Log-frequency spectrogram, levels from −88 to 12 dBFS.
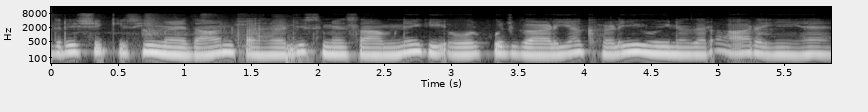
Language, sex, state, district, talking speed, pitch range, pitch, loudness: Hindi, male, Jharkhand, Ranchi, 175 wpm, 140-165 Hz, 150 Hz, -13 LUFS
